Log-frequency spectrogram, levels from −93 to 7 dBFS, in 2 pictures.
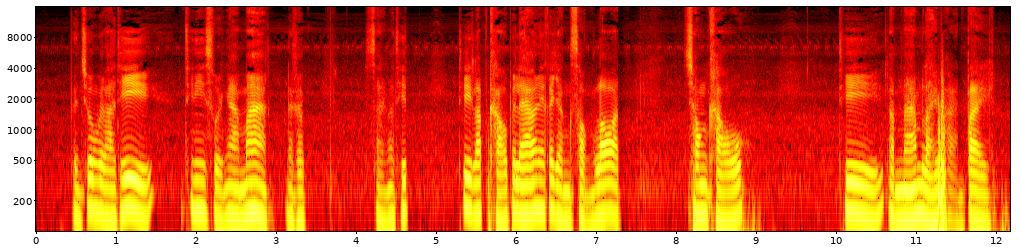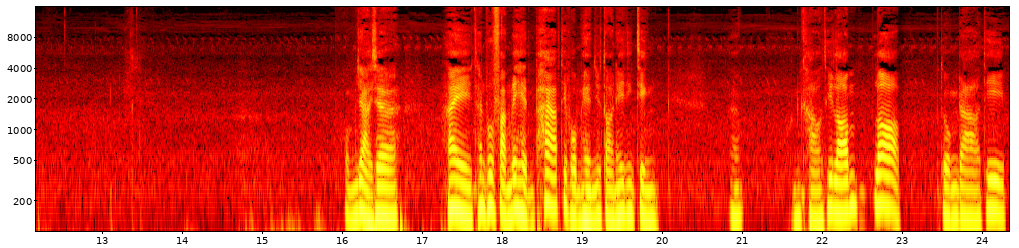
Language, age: Thai, 60-79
